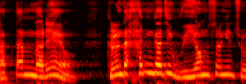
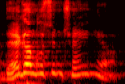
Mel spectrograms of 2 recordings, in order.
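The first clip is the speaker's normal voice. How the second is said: mock indignant comeback, raised pitch; angry retort; 5 semitones higher, 5 dB louder than usual. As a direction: act out an offended denial. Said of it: "화를 내요". (발끈해서 되받아치는 말투)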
